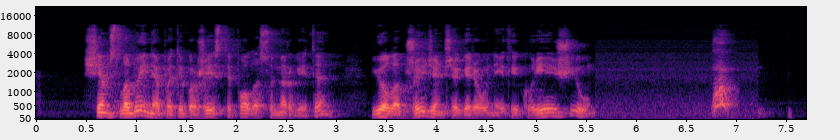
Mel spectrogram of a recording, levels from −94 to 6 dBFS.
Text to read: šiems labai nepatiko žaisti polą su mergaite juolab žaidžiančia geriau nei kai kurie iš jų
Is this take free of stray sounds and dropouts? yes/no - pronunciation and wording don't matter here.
no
